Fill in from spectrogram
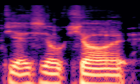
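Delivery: slow, cooing pet voice. Real, not acted. Cooing at the dog again, slow baby talk. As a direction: gently coo at the dog.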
